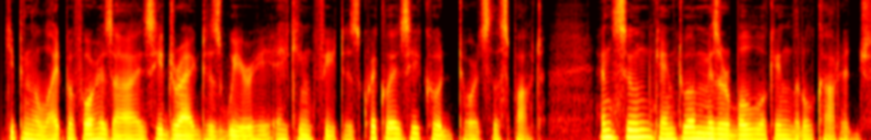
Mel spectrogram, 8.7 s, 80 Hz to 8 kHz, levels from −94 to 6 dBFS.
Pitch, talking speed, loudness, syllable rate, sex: 100 Hz, 200 wpm, -18 LUFS, 5.5 syllables/s, male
